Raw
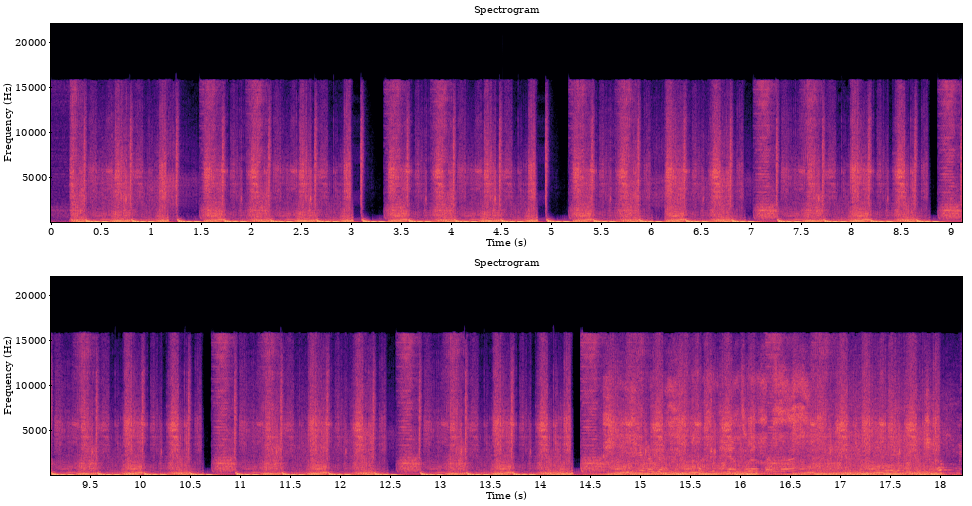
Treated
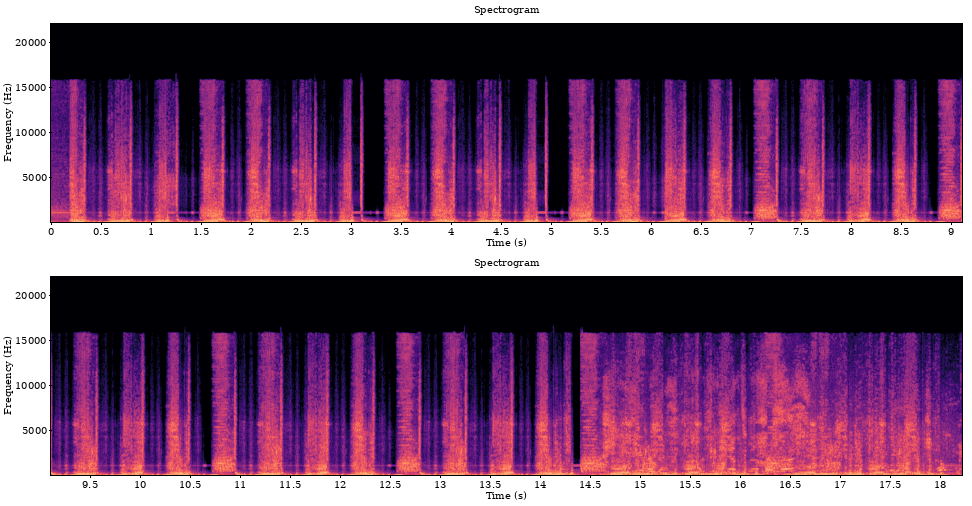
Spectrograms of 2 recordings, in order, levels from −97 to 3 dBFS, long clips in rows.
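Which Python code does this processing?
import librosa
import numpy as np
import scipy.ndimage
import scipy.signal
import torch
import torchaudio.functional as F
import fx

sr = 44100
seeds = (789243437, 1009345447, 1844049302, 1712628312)

y = x + 10.0 ** (-42.0 / 20.0) * np.sin(2.0 * np.pi * 1100.0 * np.arange(len(x)) / sr)
y = fx.over_compress(y, sr, threshold_db=-22.0, ratio=-0.5)
y = fx.high_shelf(y, sr, hz=5800.0, db=-12.0)
y = fx.hum_notches(y, sr, base_hz=60, count=9)
y = fx.dereverb_blind(y, sr, rt60_s=1.8)
y = y * librosa.db_to_amplitude(8.0)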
